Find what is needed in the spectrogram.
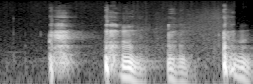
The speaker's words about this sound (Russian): Странно. Почему мне так знаком этот кашель? Почему? Да ведь это она сама так кашляла, когда ей бывало грустно.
